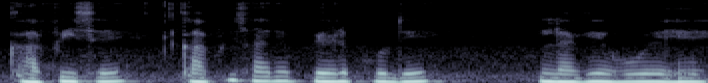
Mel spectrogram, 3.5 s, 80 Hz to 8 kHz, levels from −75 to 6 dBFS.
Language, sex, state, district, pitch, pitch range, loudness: Hindi, male, Madhya Pradesh, Dhar, 145 Hz, 140-155 Hz, -15 LUFS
